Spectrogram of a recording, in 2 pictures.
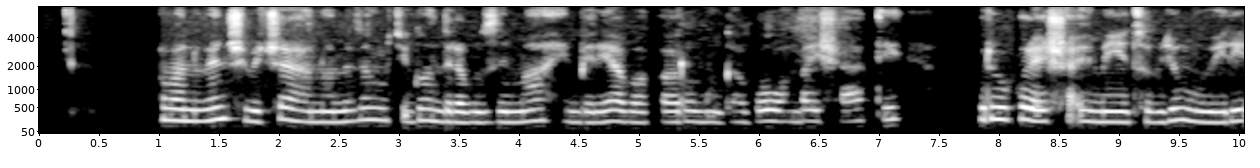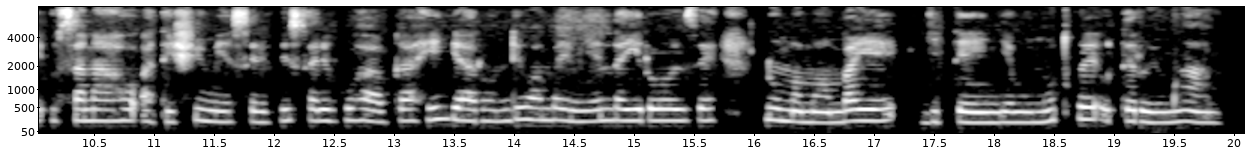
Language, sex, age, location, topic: Kinyarwanda, female, 18-24, Kigali, health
